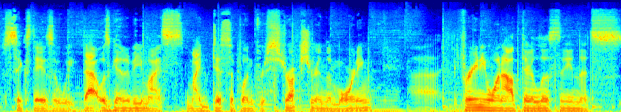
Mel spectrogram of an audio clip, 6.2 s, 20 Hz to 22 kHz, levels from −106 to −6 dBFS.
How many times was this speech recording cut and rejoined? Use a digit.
1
